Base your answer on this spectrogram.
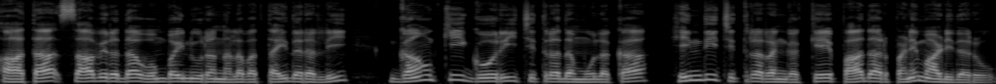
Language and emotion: Kannada, neutral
